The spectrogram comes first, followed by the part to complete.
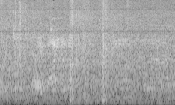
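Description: A football kicked, giving a sharp thud about a second in, then a second, lighter thud shortly after, over players' calls.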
